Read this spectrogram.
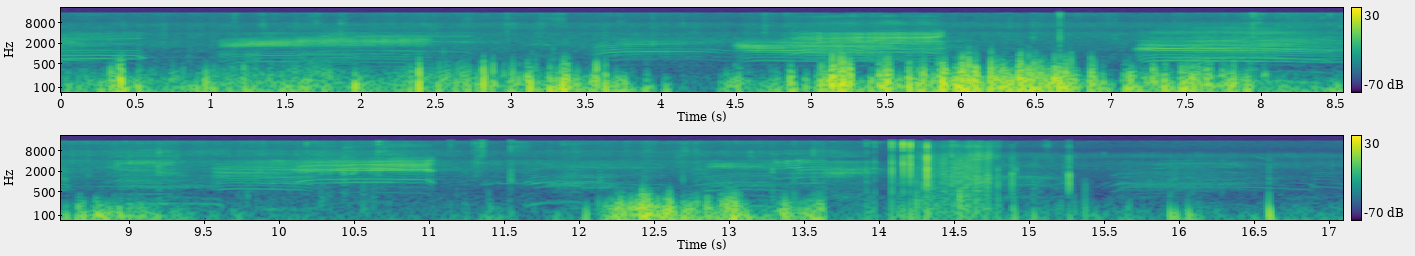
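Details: Hissar sheep bleating: a series of wavering, harmonic bleats lasting one to two seconds each, some high and some lower, over low rumbling handling noise, with a sharp clatter near the end.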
